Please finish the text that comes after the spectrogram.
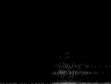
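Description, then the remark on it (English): A single soft, breathy deep inhale-exhale, a short airy rush of breath in through the nose and out through the mouth, with no talking around it. “Let's take some deep breaths.”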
